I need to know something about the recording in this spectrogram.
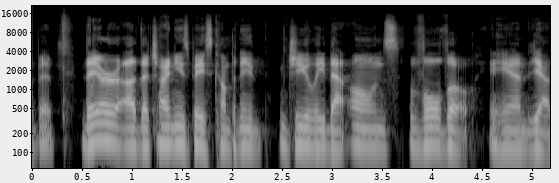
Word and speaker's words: Geely: It is owned by Geely or Geely.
